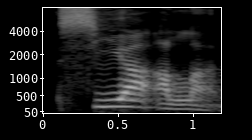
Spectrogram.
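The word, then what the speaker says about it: insya Allah: language they write in Sia Allah the s-y-a they pronounce it they pronounce the s y the way we pronounce s h so they can write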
